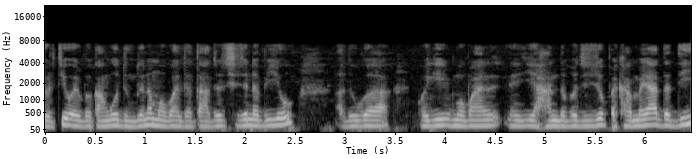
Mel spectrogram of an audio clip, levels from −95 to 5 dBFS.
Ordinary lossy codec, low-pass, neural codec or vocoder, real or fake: none; 7.2 kHz; none; real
